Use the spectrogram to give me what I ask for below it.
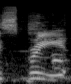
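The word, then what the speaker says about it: spraoi: And so you say spree, but that's spelled SPRAAOI.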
